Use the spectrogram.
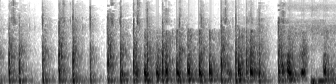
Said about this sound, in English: I recorded the hail hitting the hood and the top of the Silverado pickup truck I'm driving from Johnny Landoff Chevrolet. Really? Yeah, here's the sound of the hail. This is how bad it was.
